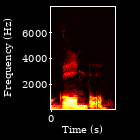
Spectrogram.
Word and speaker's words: gumbo: you can tell because in like south louisiana when they say they're o's especially they will round out their o so you would hear gumbo so let's obviously gumbo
